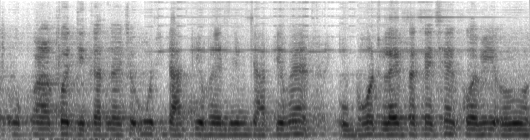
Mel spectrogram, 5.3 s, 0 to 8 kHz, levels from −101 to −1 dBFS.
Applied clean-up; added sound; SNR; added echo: neural separator model SepFormer DNS4.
